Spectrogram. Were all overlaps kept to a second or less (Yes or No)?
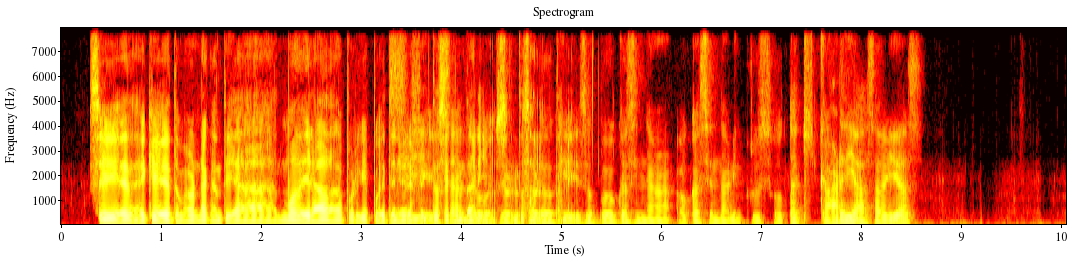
No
